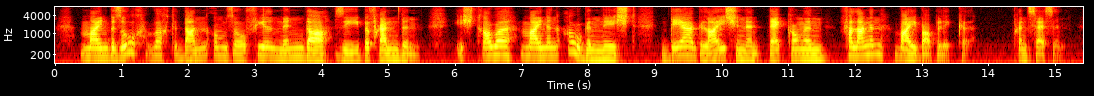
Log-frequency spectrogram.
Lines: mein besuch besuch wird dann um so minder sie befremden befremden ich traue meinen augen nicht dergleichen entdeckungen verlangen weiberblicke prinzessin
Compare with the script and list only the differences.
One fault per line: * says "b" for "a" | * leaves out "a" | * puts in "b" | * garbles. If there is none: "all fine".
* leaves out "besuch"
* puts in "viel"
* leaves out "befremden"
